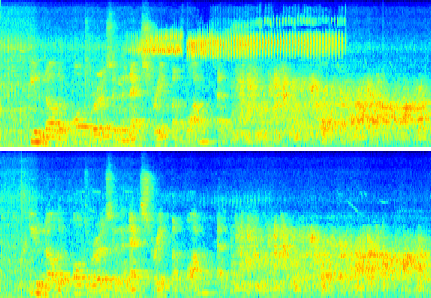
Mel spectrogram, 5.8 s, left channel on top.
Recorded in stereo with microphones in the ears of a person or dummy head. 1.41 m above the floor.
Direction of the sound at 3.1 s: 50° right (ahead or behind).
